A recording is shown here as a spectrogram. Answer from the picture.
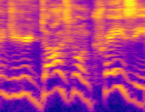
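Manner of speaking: ordinary talk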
